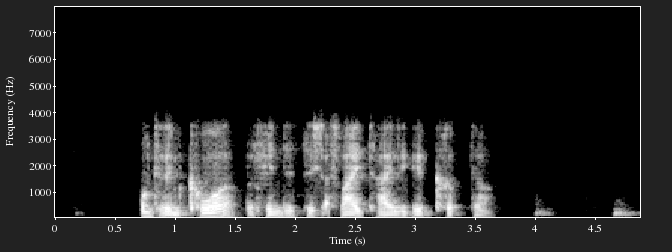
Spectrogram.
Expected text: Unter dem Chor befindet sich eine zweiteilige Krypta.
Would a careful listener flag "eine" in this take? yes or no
yes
